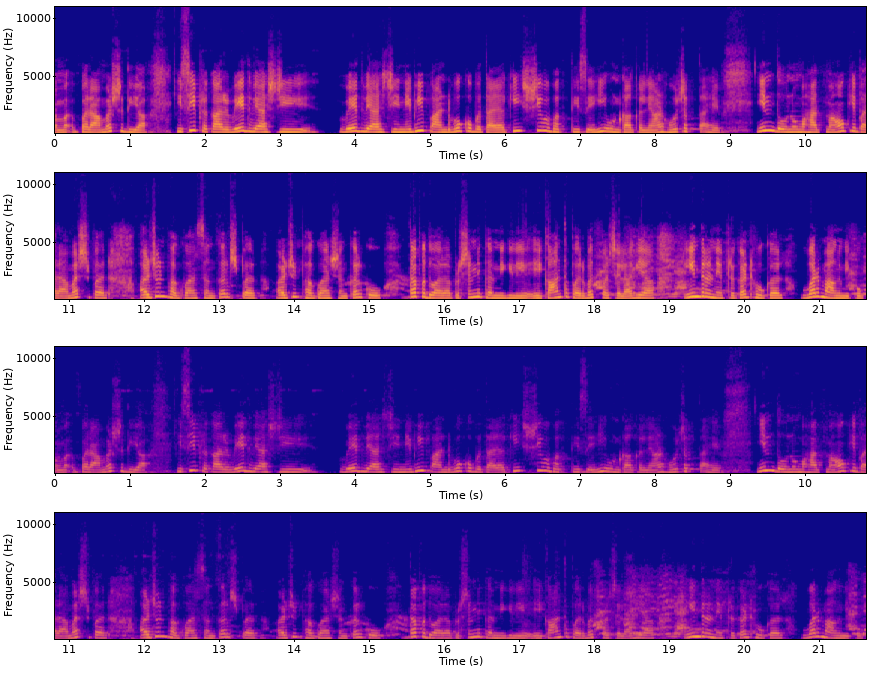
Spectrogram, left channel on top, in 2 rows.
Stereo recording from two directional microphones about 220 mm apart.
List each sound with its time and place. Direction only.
0.0 s a woman's voice: 55° left (ahead or behind)
9.3 s a woman's voice: 30° left (ahead or behind)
